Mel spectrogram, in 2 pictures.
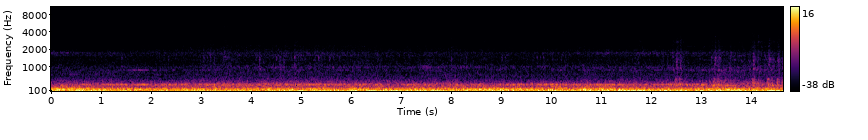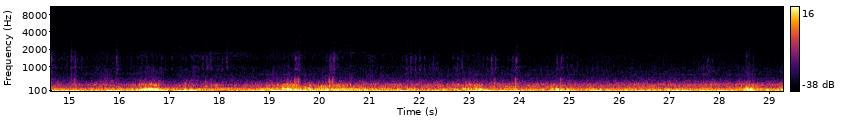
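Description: Interior ride noise of a Stadler RABe 511 KISS double-deck electric multiple unit running at speed: a steady low rumble of wheels on rail. Scattered clicks and knocks come through about halfway through.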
